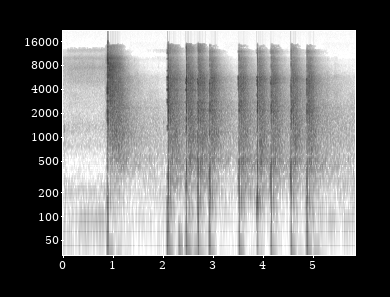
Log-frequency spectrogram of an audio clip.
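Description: Ten shots from a Glock 44 .22 LR pistol: one shot, then about a second later nine more in quick, uneven succession, each with a short echo tail. The whole 10-round magazine fires with the pistol cycling every round without a jam on higher-velocity ammunition.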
